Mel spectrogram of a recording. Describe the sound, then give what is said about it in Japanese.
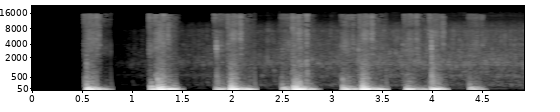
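Warm water sloshes and pours into a foot bath in seven short, separate bursts. Each is a low, soft splash, spaced at a fairly even rhythm, with no voices. “暑すぎず、ぬるすぎない、適温のお湯で、ご主人様のおみ足にたまった疲れを、じんわりと和らげさせていただきます。”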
